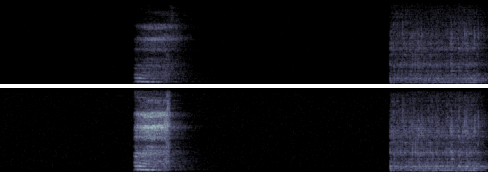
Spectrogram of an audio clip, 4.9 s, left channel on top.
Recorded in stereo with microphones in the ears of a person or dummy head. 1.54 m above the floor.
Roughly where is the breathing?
Right.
